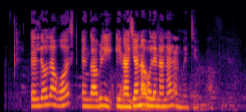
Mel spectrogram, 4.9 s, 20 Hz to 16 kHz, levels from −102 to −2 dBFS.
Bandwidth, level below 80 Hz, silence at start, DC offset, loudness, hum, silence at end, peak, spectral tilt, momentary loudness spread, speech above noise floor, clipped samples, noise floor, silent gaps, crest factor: 11 kHz; -78 dBFS; 0.6 s; under 0.1%; -24 LUFS; none; 0.65 s; -6 dBFS; -5 dB/octave; 13 LU; 35 dB; under 0.1%; -59 dBFS; none; 20 dB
